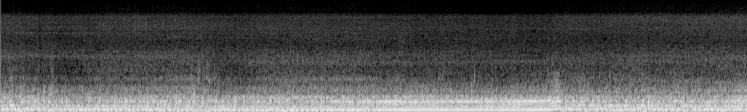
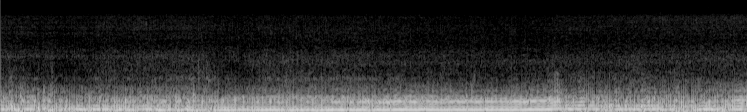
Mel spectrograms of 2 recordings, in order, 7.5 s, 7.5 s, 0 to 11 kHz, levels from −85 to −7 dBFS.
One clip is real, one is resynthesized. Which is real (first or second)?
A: first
